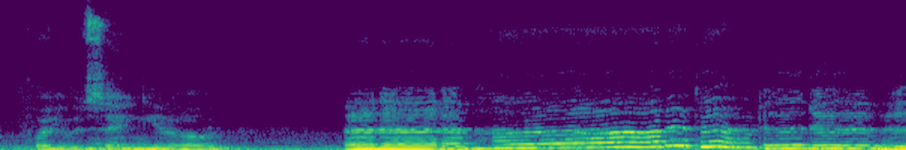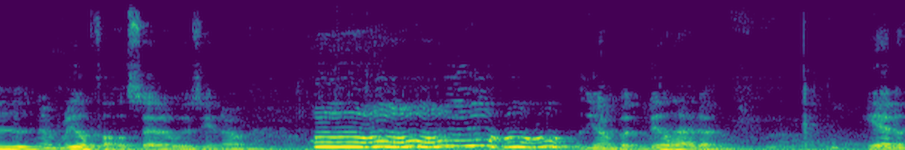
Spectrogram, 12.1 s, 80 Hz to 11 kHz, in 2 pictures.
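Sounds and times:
man singing falsetto with vibrato: 8.1 - 10.0.

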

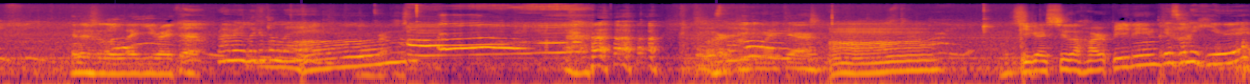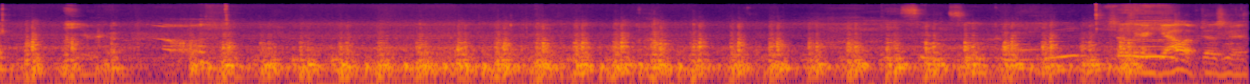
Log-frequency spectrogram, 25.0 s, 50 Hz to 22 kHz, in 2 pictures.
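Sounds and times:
doppler heartbeat whooshing pulses: 12.0 - 24.3.

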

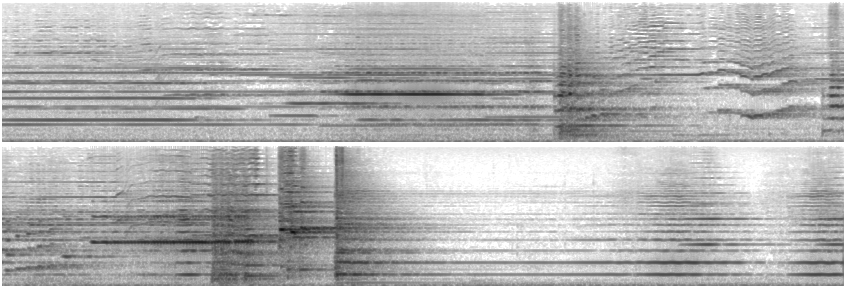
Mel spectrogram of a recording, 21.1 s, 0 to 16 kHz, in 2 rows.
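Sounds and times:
flute: 0.0 - 8.2, 10.3 - 19.9
string trio playing: 0.0 - 21.0.

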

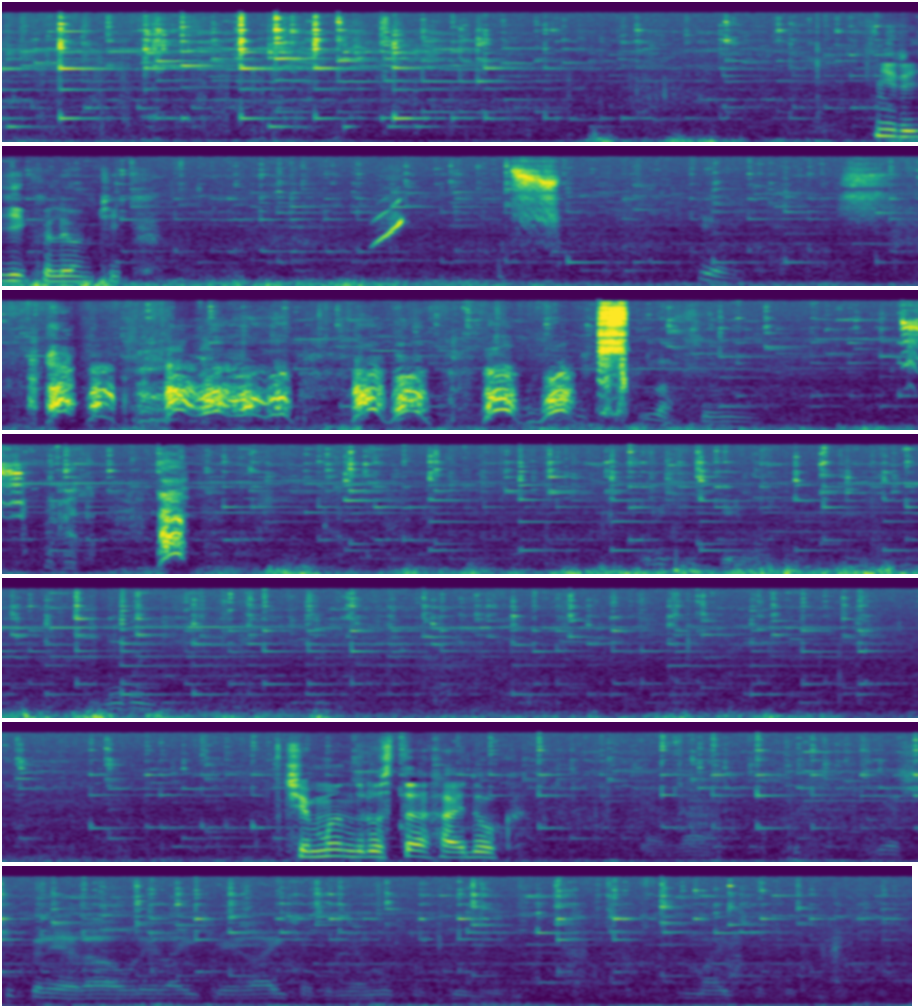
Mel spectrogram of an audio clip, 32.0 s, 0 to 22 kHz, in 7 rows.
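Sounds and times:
wind rumbling on microphone: 0.0 - 24.7
dogs barking: 9.3 - 12.3, 14.0 - 14.8.

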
